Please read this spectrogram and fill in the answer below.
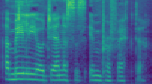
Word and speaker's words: Amelogenesis Imperfecta: And once we had I need you to pronounce huge. that term again, by the way. Amelogenesis Imperfecta.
